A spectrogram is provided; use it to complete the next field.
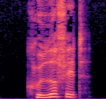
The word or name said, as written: krydderfedt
